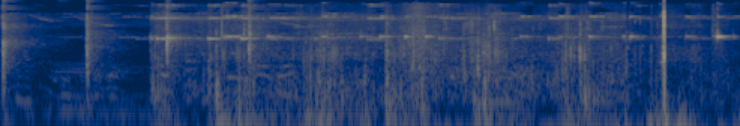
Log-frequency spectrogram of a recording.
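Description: Footsteps crunch on a dirt forest path.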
